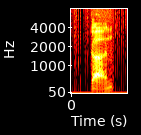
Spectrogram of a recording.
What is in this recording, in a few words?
"gen3", Chinese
